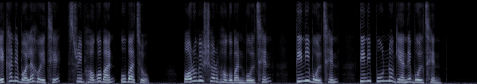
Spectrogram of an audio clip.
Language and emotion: Bengali, neutral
